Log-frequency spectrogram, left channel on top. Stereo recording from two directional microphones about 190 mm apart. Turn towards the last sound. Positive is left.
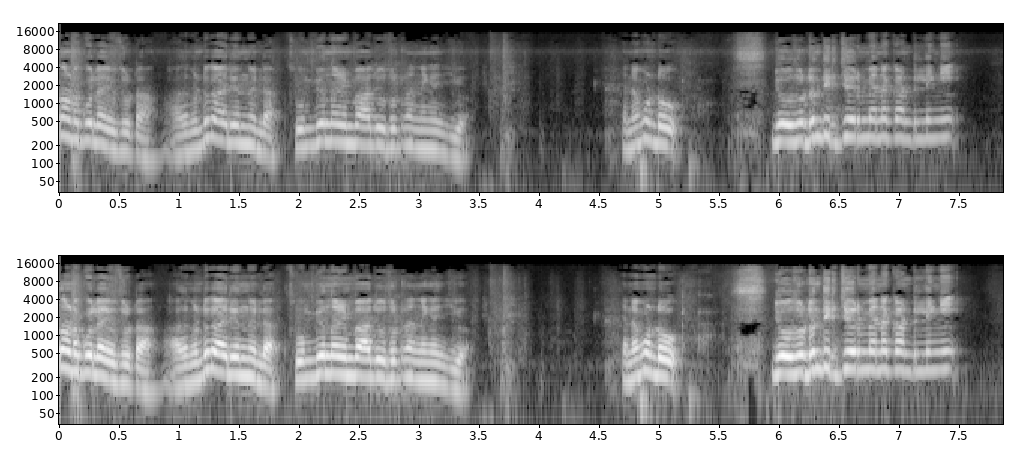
turn(degrees=15)  # may be behind; listen again after turning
